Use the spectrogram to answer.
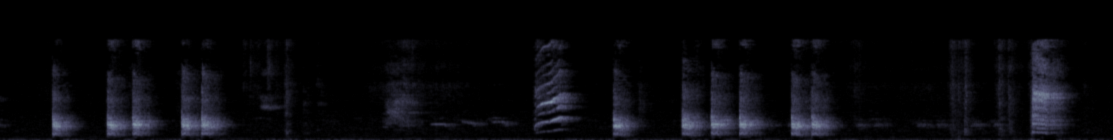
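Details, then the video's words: Grey-cheeked bulbul from Sumatra, a young bird reacting to a lure call. Loud, harsh, scratchy notes come singly and in quick clusters of two or three. They are broken by a few thin whistled and rising slurred notes over a faint low hum. "CUCAK JENGGOT SUMATRA GACOR - CJM BAKALAN AUTO NYAHUT"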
